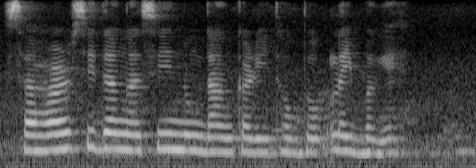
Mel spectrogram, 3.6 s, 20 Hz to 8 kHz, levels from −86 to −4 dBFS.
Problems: background conversations at intervals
